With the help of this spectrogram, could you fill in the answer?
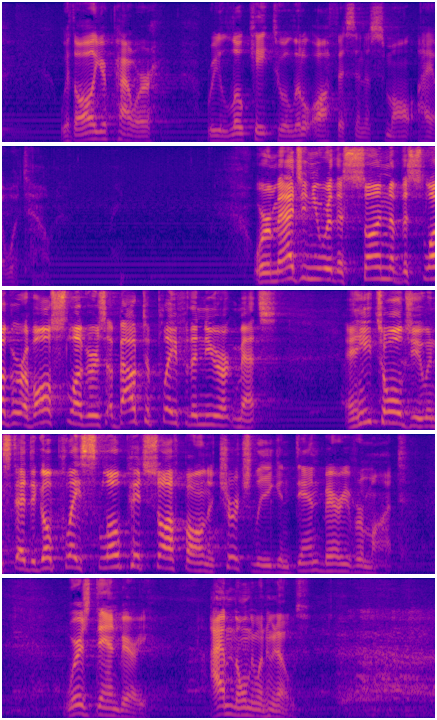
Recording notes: Sermon preached at RCHP on January 22, 2023.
